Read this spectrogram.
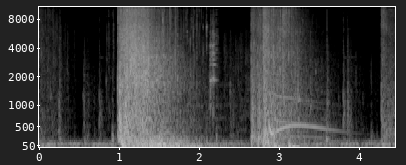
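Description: A smoke grenade bursts with a loud hiss.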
